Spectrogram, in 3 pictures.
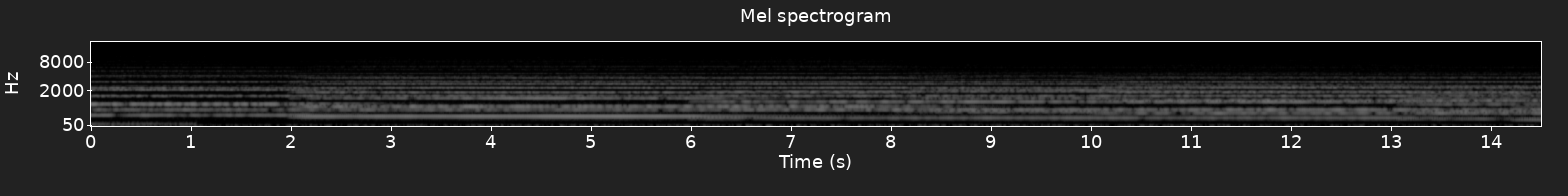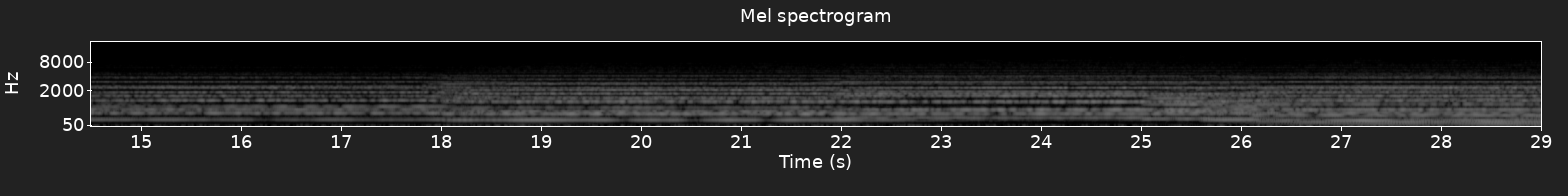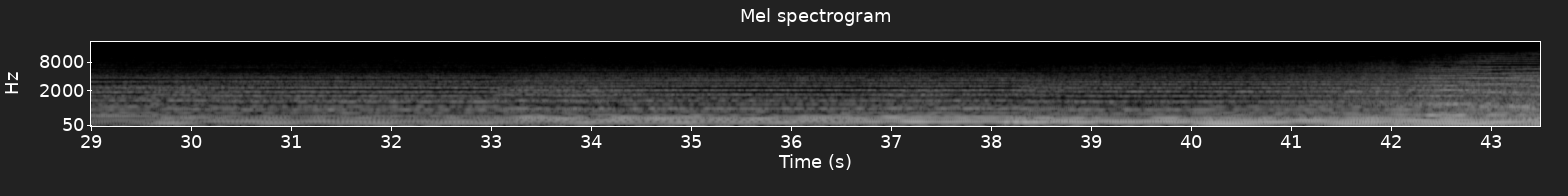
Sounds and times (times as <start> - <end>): Music: 0.0 - 43.4.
